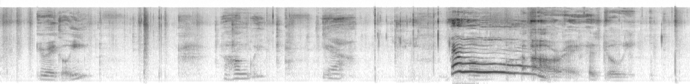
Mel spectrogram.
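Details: Hungry female Samoyed inside a small room, asking for breakfast, lets out a strong, smooth, steady-pitched howl of about a second and a half that falls at the end. A woman's chatter comes before and after.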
